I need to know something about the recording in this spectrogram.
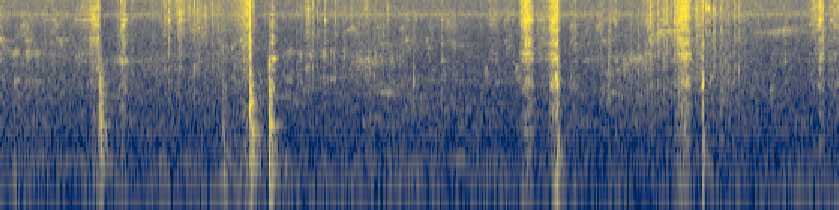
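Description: A cleaver slices through limes on a board.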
